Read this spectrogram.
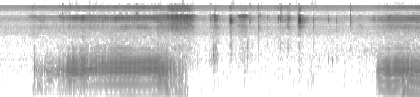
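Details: Sleeping French Bulldog snoring indoors: a long, rasping, harmonic snore lasting about two seconds, a quiet pause with faint soft clicks and rustles, then the next loud snore beginning.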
